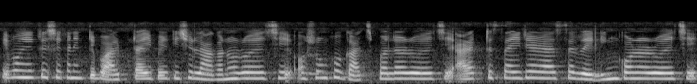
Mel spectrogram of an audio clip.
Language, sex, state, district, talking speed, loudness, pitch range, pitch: Bengali, female, West Bengal, Malda, 165 wpm, -17 LUFS, 260-295 Hz, 275 Hz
